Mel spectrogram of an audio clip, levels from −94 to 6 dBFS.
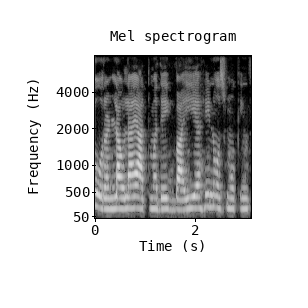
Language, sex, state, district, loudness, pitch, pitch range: Marathi, female, Maharashtra, Gondia, -16 LUFS, 200 Hz, 195-210 Hz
